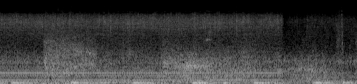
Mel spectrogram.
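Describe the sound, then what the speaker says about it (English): A helicopter in the video game Borderlands 2, its low rotor thudding droning steadily with a rumbling engine wash, continuous and fairly loud, with no voices. "That's a a chopper."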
